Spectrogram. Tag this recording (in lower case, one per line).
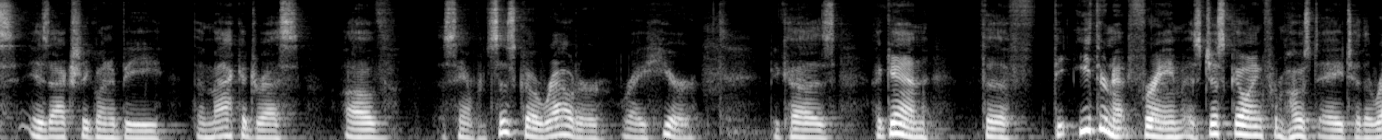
speech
